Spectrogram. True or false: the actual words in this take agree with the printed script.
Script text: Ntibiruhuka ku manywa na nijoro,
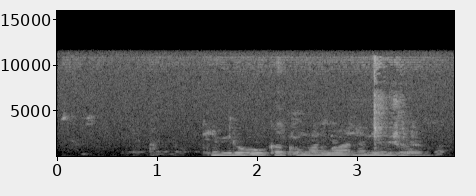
true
